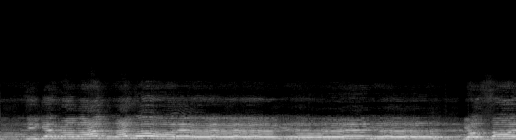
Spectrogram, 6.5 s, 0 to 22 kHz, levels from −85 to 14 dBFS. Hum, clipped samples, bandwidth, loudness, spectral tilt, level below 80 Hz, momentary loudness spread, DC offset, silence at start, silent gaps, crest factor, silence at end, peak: none; under 0.1%; 6.4 kHz; -14 LUFS; -7 dB/octave; -42 dBFS; 5 LU; under 0.1%; 0 s; none; 10 dB; 0 s; -4 dBFS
